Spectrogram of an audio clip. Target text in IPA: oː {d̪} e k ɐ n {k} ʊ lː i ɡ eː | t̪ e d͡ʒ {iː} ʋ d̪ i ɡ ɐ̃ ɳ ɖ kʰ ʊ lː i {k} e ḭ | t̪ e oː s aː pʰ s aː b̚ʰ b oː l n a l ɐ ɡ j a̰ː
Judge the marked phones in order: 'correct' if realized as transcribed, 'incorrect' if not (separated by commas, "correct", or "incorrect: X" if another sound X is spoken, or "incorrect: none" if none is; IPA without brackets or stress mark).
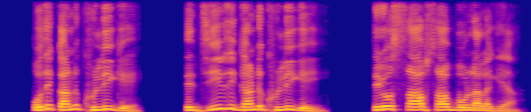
correct, incorrect: kʰ, correct, incorrect: ɡ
